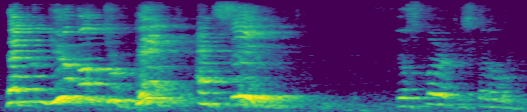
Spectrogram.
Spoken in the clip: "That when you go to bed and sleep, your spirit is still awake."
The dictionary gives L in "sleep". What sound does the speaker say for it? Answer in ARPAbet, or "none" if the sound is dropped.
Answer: none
